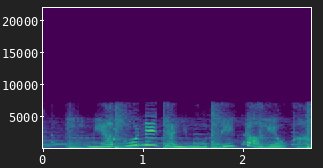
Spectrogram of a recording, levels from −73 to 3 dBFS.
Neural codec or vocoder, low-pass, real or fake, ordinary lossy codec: none; 7.2 kHz; real; none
